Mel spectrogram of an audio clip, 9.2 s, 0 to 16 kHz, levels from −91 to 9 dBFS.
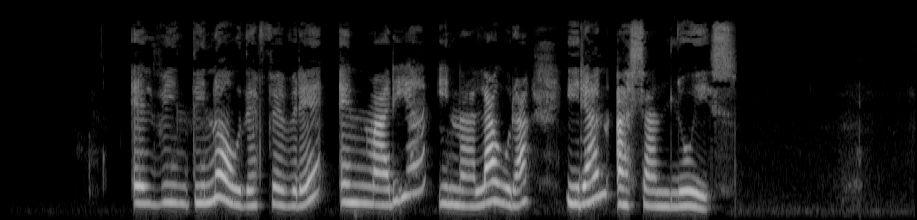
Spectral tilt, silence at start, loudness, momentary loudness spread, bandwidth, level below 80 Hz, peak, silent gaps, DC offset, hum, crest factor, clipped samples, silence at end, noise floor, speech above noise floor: -3 dB/octave; 1.35 s; -26 LUFS; 9 LU; 11.5 kHz; -84 dBFS; -8 dBFS; none; under 0.1%; none; 20 dB; under 0.1%; 1.85 s; -84 dBFS; 58 dB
